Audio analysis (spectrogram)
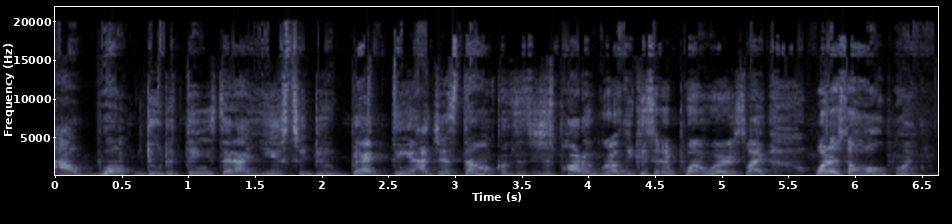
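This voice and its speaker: A woman talks at a very fast pace in an animated tone with a Southern US accent, with music in the background. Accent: country Southern. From Mississippi, US South. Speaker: vlogger. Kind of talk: casual talk to camera. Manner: repeats words, stumbles.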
